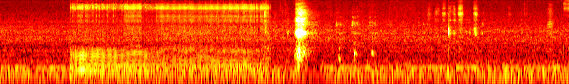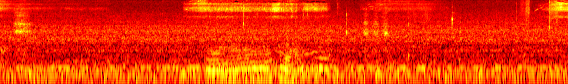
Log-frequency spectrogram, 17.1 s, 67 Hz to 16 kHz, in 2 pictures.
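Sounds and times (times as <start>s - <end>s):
dog snoring: 1.0s - 4.2s, 11.3s - 14.8s, 16.7s - 17.0s
dog snorting: 1.0s - 4.6s, 11.3s - 14.5s.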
